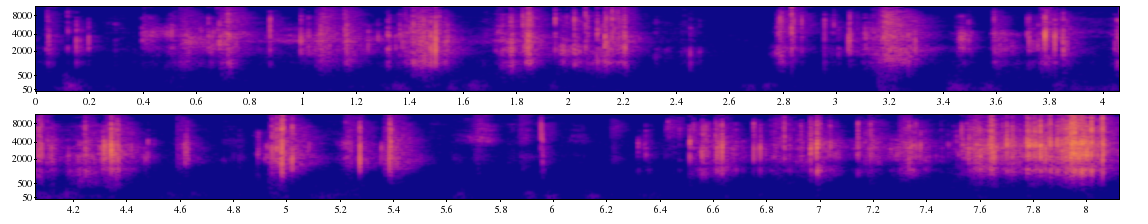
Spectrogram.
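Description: Fingers with painted nails rummage and stir a pink plastic bowl full of hard-shelled capsule candies. The pieces make quiet bursts of many small, bright clicking and crinkling sounds with almost no low end. Each click dies away at once.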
